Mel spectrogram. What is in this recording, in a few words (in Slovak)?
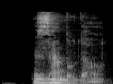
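"zabudol", Slovak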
